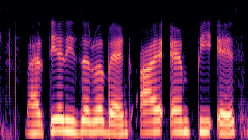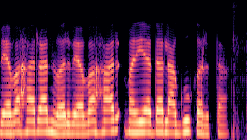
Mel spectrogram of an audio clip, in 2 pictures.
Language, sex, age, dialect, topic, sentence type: Marathi, female, 25-30, Southern Konkan, banking, statement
